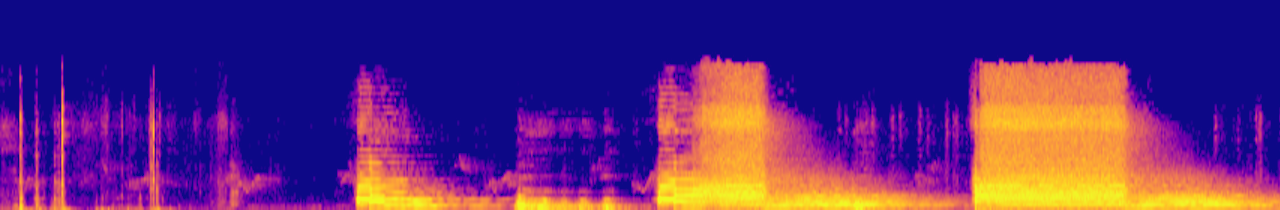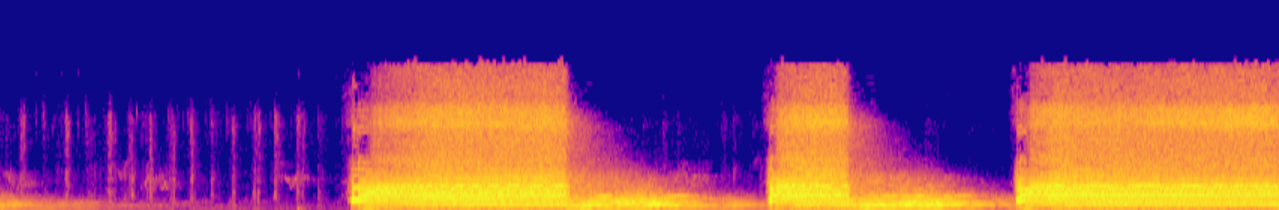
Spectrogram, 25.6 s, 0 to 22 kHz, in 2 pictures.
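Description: A Nathan Airchime K5L air horn running at 115 psi sounds a series of very loud, close chord blasts, some short and some held for several seconds, separated by brief silences and small clicks.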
